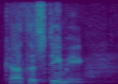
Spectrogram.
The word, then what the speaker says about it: kathistemi: And that Greek word, appoint, is kathestemi, kathestemi. I'll spell that. K-A-T-H-I-S-T-E-M-I, kathestemi, or kathestemi, I believe.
